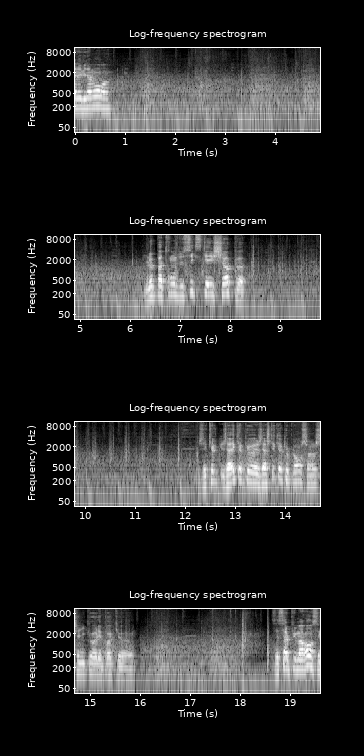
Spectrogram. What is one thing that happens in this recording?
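Skateboard wheels roll and clatter on pavement.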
